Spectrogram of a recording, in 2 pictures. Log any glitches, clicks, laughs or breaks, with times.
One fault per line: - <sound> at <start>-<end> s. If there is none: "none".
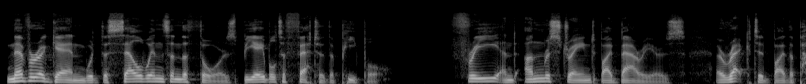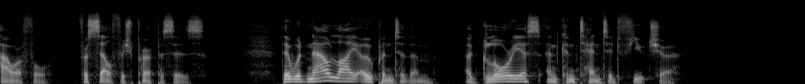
none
